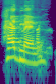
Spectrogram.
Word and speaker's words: Hedman: And thank you, James Flash Ludeman, for tuning into the show and correcting me on my pronunciation. It's pronounced Hedman.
